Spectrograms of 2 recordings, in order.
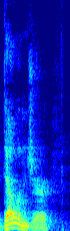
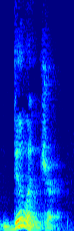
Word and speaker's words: Dellinger: For example, one of the Chicago Seven, David Dellinger, Judge Hoffman kept calling him Dillinger.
